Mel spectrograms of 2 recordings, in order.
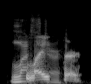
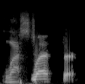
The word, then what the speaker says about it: Leicester: I can never pronounce that right. Leicester. Yep, Leicester.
